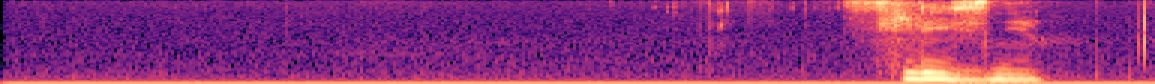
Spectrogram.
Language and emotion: Russian, neutral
